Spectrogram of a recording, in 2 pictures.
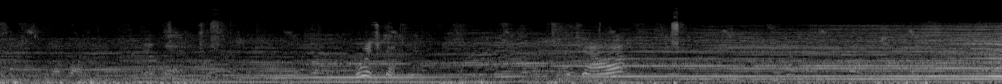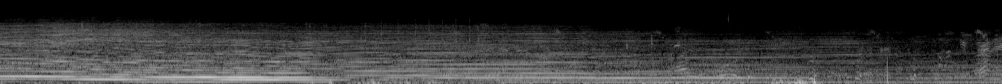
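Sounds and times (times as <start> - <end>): model airplane engine flying overhead: 0.0 - 20.0.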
